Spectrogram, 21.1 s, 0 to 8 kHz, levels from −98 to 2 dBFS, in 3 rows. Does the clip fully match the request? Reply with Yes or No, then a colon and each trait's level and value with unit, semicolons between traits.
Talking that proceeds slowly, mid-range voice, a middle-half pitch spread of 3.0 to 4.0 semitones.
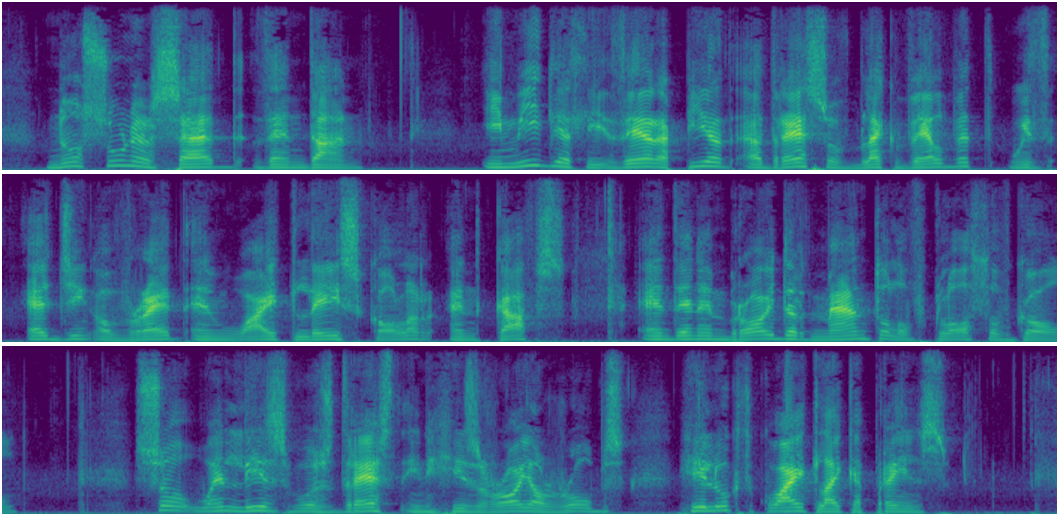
Yes: slow, 130 wpm; medium, 150 Hz; average, 3.4 semitones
